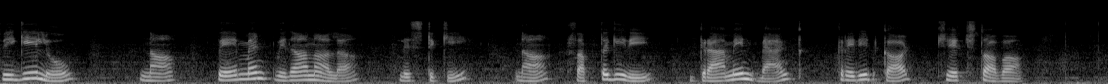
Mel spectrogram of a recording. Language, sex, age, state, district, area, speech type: Telugu, female, 18-30, Andhra Pradesh, Annamaya, urban, read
